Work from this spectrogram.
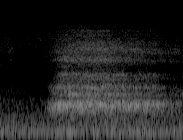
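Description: A single soft inhalation through the nose during a pilates exercise, close and quiet, swelling after a brief pause and holding steady for over a second.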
